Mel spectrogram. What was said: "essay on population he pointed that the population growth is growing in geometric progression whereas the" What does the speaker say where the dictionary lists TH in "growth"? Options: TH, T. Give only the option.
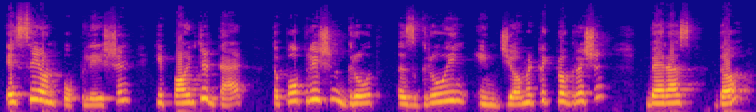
T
